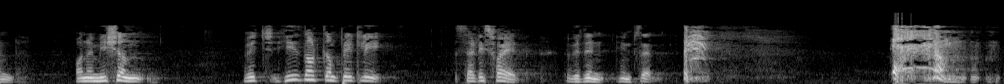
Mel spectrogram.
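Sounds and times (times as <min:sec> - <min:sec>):
speech: 0:00.0 - 0:01.6, 0:02.4 - 0:03.9, 0:04.6 - 0:06.7
person coughing harshly: 0:06.8 - 0:07.3, 0:08.9 - 0:10.0.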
